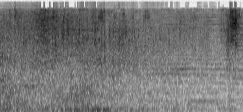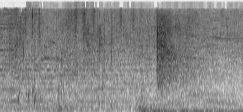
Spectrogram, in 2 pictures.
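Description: Confringo and Incendio spell blasts in Hogwarts Legacy thump and crackle over a busy, steady rumble, with a sharper pop partway through and another burst near the end.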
